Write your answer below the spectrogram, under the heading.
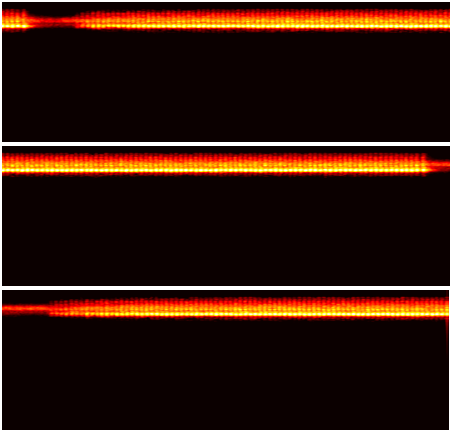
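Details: Sustained thin, buzzy grasshopper stridulation pulsing regularly around four times a second, fading out briefly twice before returning at full strength; no other sounds.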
